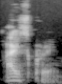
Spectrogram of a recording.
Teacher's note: 첫번째 단어가 1 강세를 가져가고 뒤에 붙는 단어는 3 강세로 낮춰 지는 것이죠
